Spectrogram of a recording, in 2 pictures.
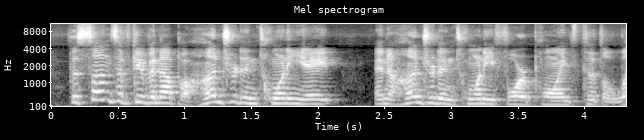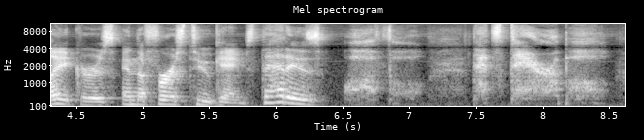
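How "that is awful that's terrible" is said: breathy, confiding, slow, hushed whisper. Speaker discussing the Suns' defense against the Lakers: whispering. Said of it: "I'm whispering".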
